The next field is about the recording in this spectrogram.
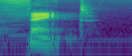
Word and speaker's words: feint: In sword fighting, you sometimes use a move that's called a feint, okay? That's spelled F-E-I-N-T. And it sounds like fainting as in whenever you pass out, but it's spelled a little bit different.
